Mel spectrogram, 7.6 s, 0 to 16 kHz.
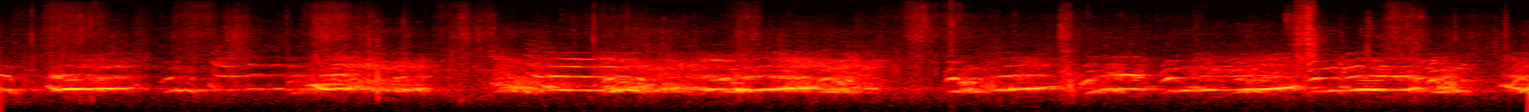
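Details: Rabbit dogs, including a young Oakhill pup, trailing rabbits on a morning hunt at Salt Lake WMA on 2 February 2018. Several hounds bay together in overlapping, drawn-out, wavering howls, nearly unbroken, with short dips between bursts.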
